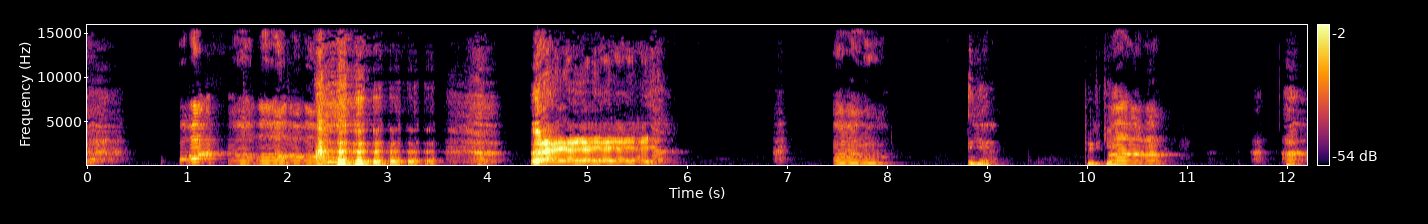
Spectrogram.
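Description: A toddler giggles and squeals with delight close by.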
